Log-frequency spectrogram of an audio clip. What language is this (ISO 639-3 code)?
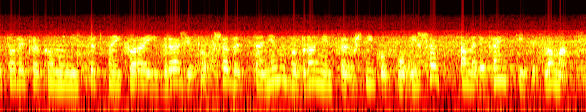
pol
